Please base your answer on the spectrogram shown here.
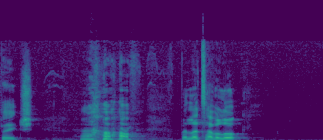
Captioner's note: laughs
